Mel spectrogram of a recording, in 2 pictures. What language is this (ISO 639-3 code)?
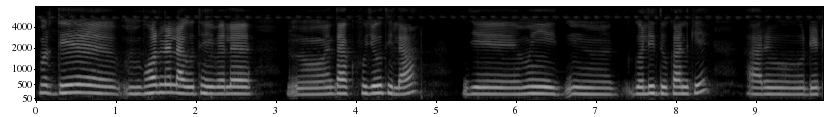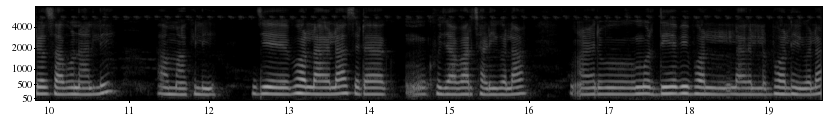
ori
